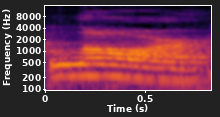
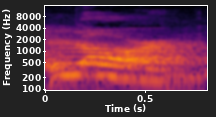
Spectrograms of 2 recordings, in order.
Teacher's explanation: Hơi cong lưỡi vào, hơi miệng hơi tròn lại vì đây là chữ O dài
